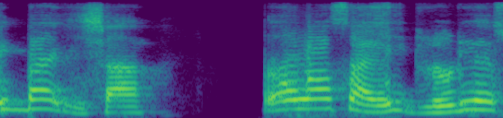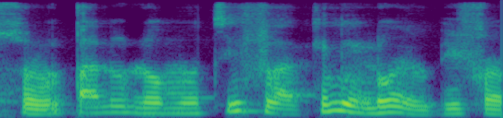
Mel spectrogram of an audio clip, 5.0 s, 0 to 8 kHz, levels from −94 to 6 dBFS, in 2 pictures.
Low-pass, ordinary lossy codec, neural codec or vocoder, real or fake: 7.2 kHz; none; codec, 44.1 kHz, 2.6 kbps, DAC; fake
